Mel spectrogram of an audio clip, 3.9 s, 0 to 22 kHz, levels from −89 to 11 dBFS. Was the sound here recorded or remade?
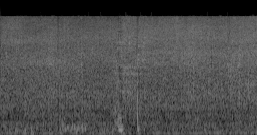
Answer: recorded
